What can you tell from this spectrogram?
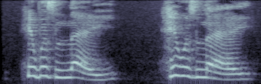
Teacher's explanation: You can hear that there is a little cut where there is the glottal stop. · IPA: ʔ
